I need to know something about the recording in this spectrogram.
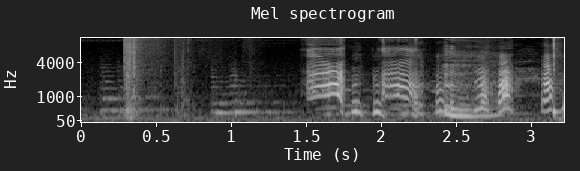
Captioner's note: laughing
